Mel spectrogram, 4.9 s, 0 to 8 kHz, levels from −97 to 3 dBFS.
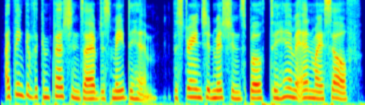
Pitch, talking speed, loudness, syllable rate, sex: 215 Hz, 235 wpm, -17 LUFS, 5.5 syllables/s, female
